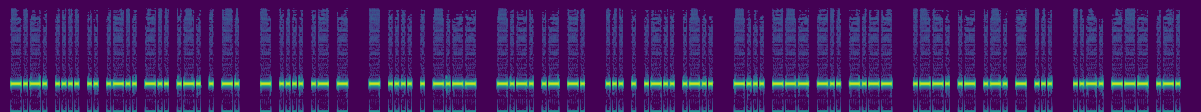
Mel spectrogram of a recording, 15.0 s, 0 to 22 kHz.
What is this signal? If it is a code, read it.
Morse code, heard as a keyed tone, about 30 wpm, 1000 Hz. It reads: CHILDREN THAT THEY CAN SELL BODY PARTS FOR
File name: qotdfiles / 30wpm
